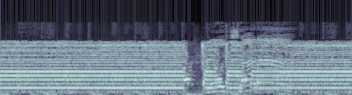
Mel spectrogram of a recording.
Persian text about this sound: بابا دمت گرم، میخوام دو تا بوق تریدی برات بزنم از برنامه خشید.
